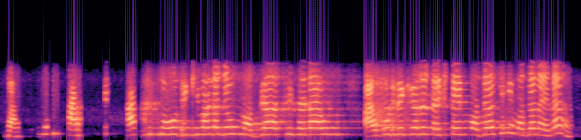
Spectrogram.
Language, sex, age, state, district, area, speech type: Odia, female, 18-30, Odisha, Nayagarh, rural, conversation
